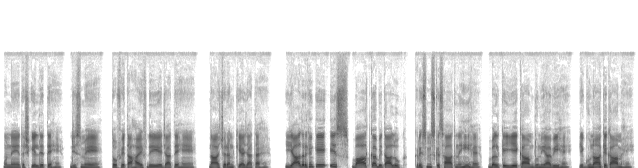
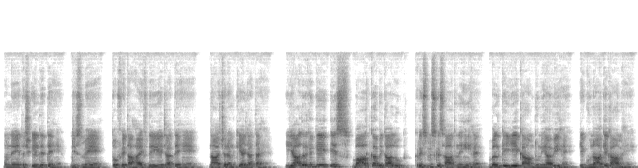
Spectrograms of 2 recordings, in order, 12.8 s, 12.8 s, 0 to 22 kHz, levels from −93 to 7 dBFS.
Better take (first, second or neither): first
